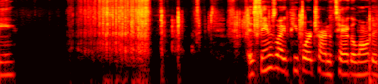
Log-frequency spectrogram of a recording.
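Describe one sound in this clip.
A stack of playing cards riffles and shuffles.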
